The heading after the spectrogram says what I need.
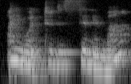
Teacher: I have two sentence stresses, went and cinema. And the last one is cinema.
